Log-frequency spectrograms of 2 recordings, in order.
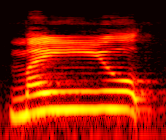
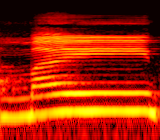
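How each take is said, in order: First: It is read fast with no nasal hum. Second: The nasal hum is held for two beats. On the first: The speaker calls it wrong. "kalau baca laju susah nak jadikan dia dengung tu" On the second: The speaker calls it right. "Nun masuk ya, mai, tapi dengung dua harakat"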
